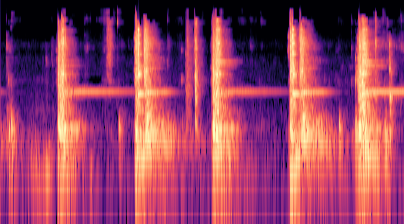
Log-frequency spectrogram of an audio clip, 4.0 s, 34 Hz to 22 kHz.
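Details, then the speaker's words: Cub Cadet HDS 2135 riding mower, key in accessory position, PTO lever pulled energizing the electric PTO clutch magnet; sharp clicks about once a second with a brief ringing tone; normal PTO clutch engagement. "If you pull the PTO lever, you should hear the PTO click. It's very audible, and that's a good sign that the PTO itself is working"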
